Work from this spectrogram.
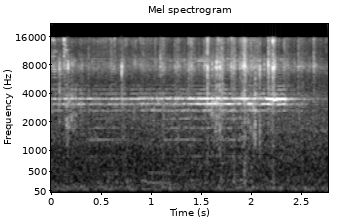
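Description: Pigeons in a loft after bathing, giving low cooing calls over a steady background of rustling, fluttering and splashing movement, fairly close and continuous throughout.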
